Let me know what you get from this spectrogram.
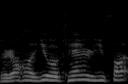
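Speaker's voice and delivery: earnest, worried, genuinely concerned tone. Retelling the dad's reaction after a fall, imitating his concerned voice. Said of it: "he's like actually concerned".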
